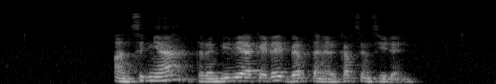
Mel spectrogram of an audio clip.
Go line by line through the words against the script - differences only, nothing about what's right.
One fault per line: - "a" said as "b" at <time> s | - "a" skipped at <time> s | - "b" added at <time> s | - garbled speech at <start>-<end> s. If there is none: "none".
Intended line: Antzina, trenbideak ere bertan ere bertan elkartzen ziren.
- "ere bertan" skipped at 3.3 s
